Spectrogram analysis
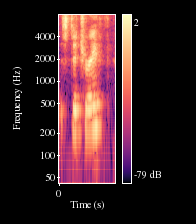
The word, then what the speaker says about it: Stitchwraith: at the pets video he pronounced the stitch Wraith I was like wait it's like it but I like stitch wrath butter in my opinion it sounds more real but anyway the stitch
